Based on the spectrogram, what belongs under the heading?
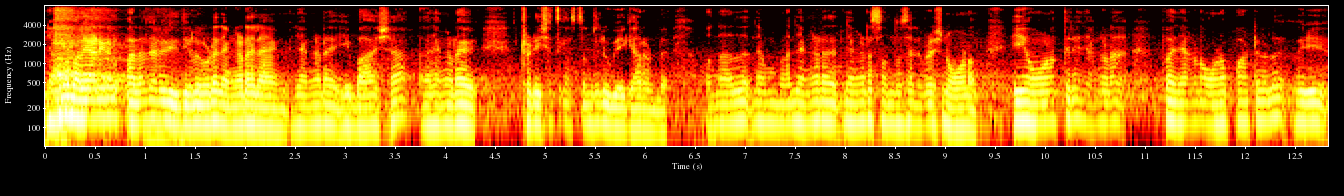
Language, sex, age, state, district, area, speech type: Malayalam, male, 18-30, Kerala, Idukki, rural, spontaneous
